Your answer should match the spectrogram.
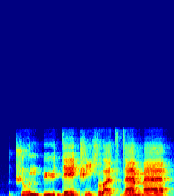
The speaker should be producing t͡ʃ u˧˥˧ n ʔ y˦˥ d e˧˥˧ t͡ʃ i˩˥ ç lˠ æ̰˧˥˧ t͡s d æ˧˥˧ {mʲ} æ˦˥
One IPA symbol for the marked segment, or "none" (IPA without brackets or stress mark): m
